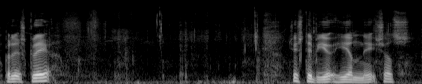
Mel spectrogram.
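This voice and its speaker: A man's voice: medium pitch, unhurried, a little mellow. A Scottish man chatting casually to viewers while fishing outdoors in a forest by a loch, laughing often. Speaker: vlogger.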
